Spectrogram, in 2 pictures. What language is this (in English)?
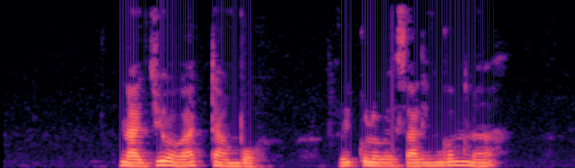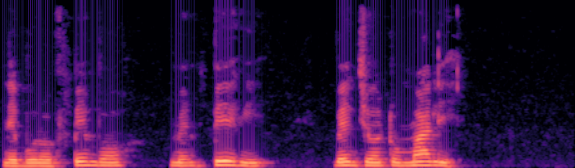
Mpiemo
